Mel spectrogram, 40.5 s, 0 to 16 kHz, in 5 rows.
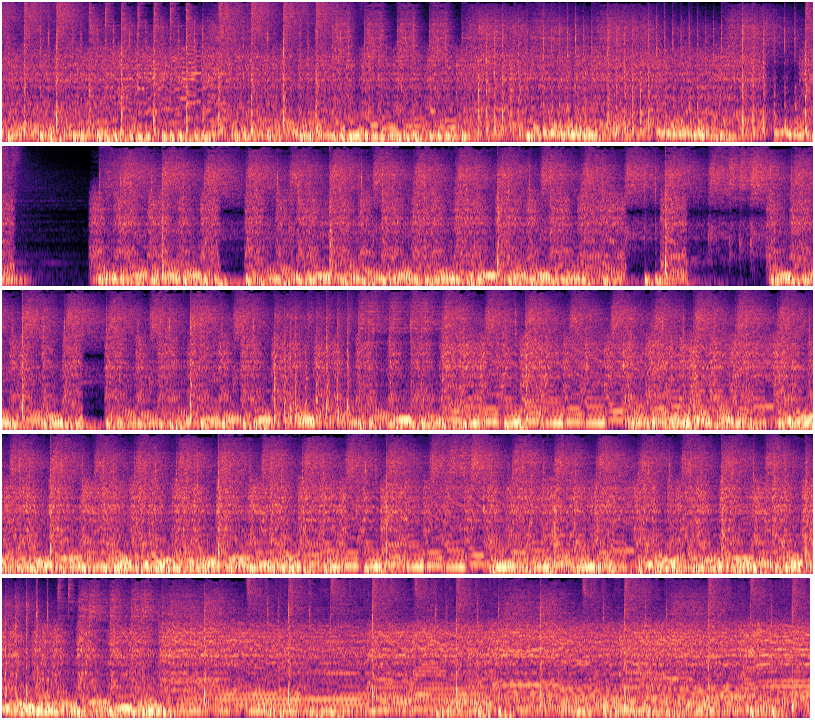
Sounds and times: Electric guitar: 0.0s - 40.5s.

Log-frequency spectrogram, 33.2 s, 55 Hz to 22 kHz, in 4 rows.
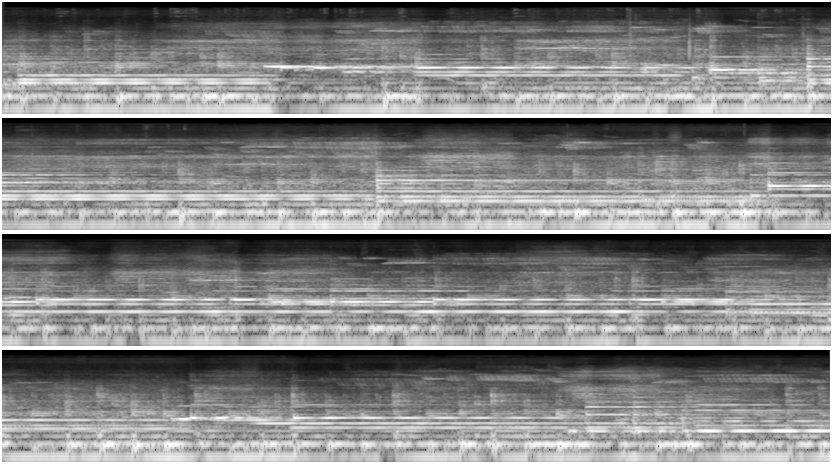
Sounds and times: Music: 0.0s - 33.1s
Bleat: 3.5s - 7.5s, 8.2s - 13.7s, 15.7s - 23.0s, 30.5s - 32.5s.

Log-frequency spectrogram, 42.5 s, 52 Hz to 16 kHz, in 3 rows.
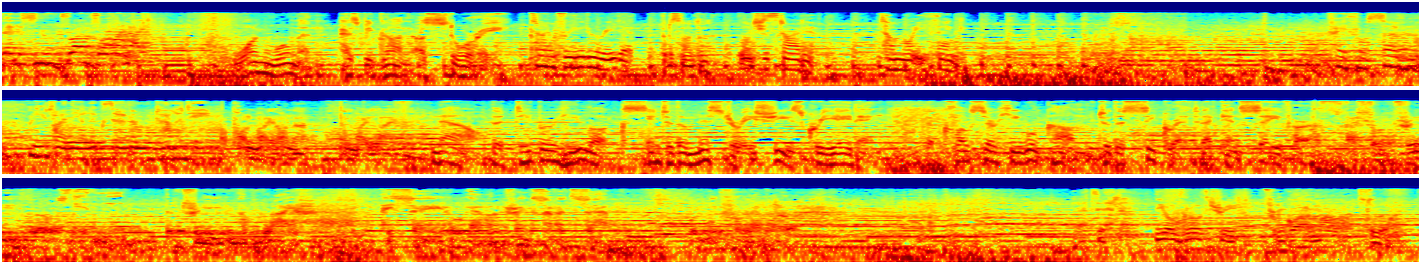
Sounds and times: Music: 0.0s - 42.5s.

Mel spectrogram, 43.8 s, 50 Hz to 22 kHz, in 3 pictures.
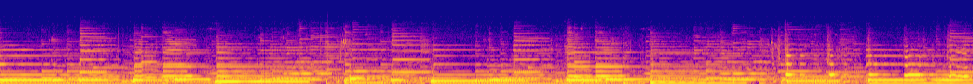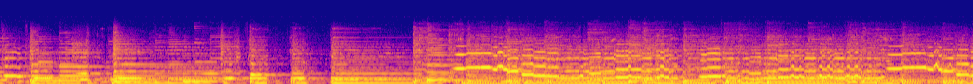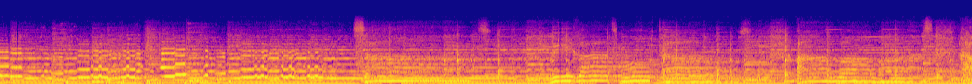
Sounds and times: Music: 0.0s - 43.7s.

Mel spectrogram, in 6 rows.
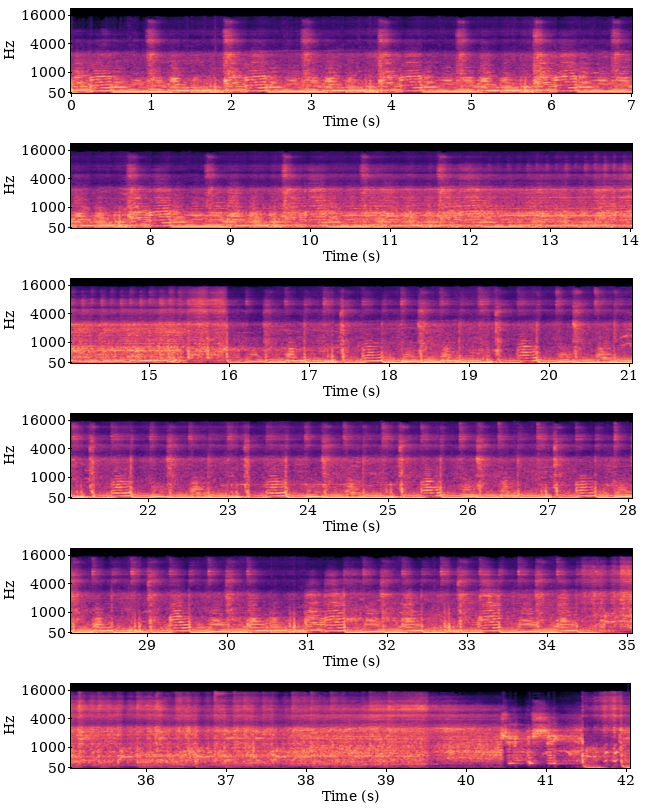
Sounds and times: Electronic music: 0.0s - 42.0s.

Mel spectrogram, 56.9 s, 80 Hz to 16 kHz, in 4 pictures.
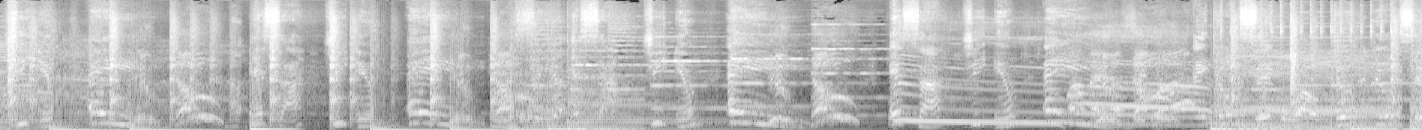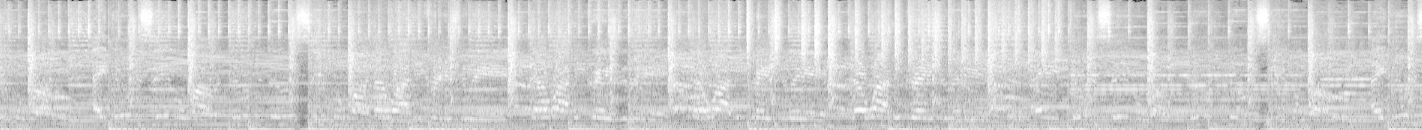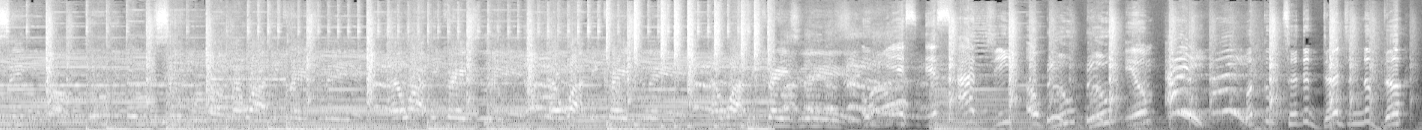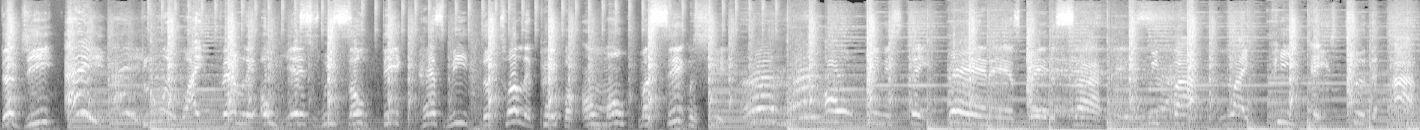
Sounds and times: Music: 0.0s - 56.8s.

